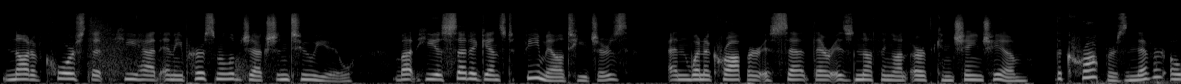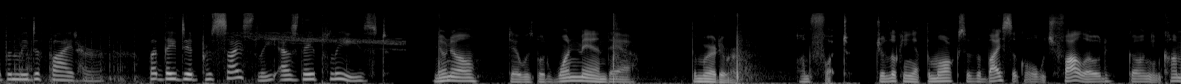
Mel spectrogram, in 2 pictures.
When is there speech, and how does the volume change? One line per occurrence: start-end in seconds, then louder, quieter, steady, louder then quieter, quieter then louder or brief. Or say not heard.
0.0-23.5 steady.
